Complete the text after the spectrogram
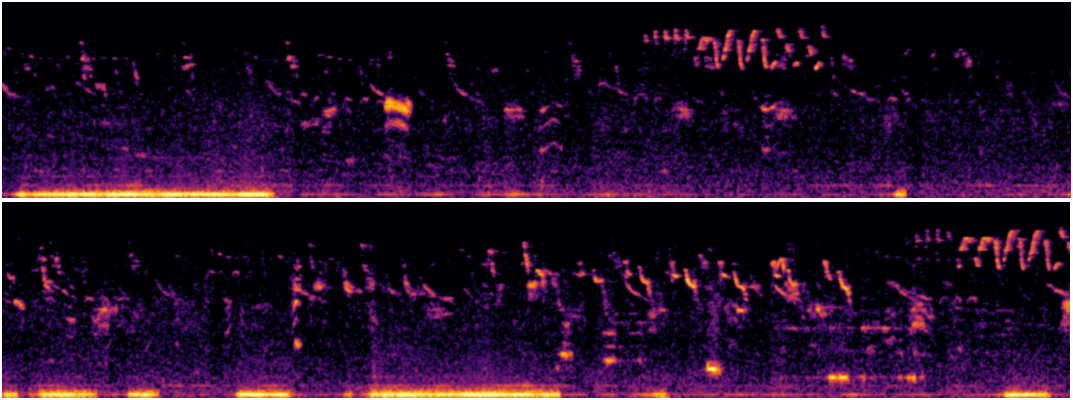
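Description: A nestling chirps.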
